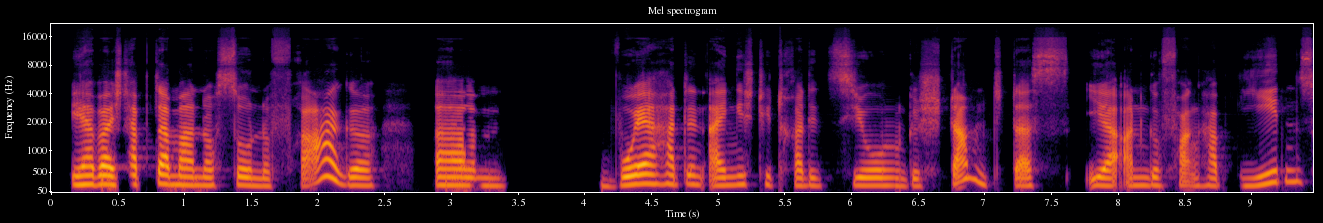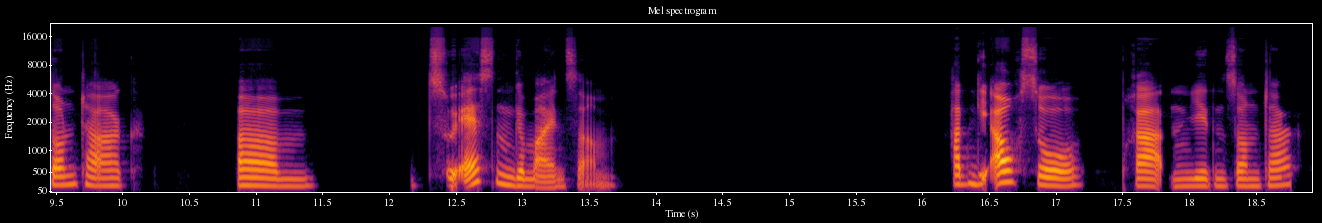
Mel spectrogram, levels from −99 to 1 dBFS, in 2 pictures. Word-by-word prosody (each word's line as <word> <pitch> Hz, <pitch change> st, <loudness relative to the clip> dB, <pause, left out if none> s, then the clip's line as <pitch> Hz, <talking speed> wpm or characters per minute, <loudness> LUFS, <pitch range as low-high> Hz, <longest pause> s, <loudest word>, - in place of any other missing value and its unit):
Ja, 210 Hz, +1 st, +5 dB
aber 210 Hz, 0 st, +7 dB
ich 200 Hz, +2 st, -2 dB
habe 210 Hz, 0 st, +1 dB
da 220 Hz, -2 st, +7 dB
mal 195 Hz, -1 st, +2 dB
noch 185 Hz, 0 st, -2 dB
so 190 Hz, 0 st, -1 dB
'ne 175 Hz, -1 st, -5 dB
Frage: 190 Hz, -, 0 dB, 0.4 s
Ähm, 185 Hz, -2 st, 0 dB, 0.7 s
woher 210 Hz, +7 st, +5 dB
hat 215 Hz, -1 st, -1 dB
denn 210 Hz, -2 st, -4 dB
eigentlich 200 Hz, +3 st, -1 dB
die 200 Hz, -, -10 dB
Tradition 180 Hz, 0 st, -4 dB
gestammt, 225 Hz, -, -3 dB
dass -, -, -4 dB
ihr 185 Hz, -1 st, +1 dB
angefangen 185 Hz, -1 st, -4 dB
habt, 175 Hz, 0 st, -6 dB
jeden 235 Hz, +10 st, -3 dB
Sonntag, 195 Hz, -5 st, -3 dB, 0.7 s
ähm, 175 Hz, -2 st, +1 dB, 0.8 s
zu -, -, -7 dB
essen 240 Hz, -9 st, +2 dB
gemeinsam? 170 Hz, -, -4 dB, 2.5 s
Hatten 215 Hz, +1 st, +1 dB
die 215 Hz, -, -2 dB
auch 260 Hz, +1 st, +9 dB
so 185 Hz, -1 st, +1 dB, 0.3 s
Braten 170 Hz, -1 st, 0 dB
jeden 170 Hz, 0 st, -4 dB
Sonntag? 175 Hz, +4 st, -4 dB
185 Hz, 110 wpm, -25 LUFS, 175-210 Hz, 2.5 s, auch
